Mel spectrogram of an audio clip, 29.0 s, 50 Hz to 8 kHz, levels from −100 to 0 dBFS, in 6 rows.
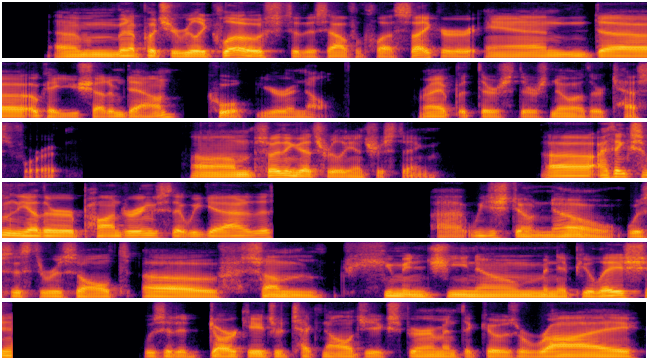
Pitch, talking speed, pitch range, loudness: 85 Hz, 160 wpm, 80-90 Hz, -19 LUFS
